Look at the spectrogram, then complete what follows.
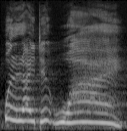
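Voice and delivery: soft, high hurt plea; a small betrayed question, quiet and high; hurt pleading. Retold or imitated. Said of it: "he's just like".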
